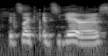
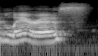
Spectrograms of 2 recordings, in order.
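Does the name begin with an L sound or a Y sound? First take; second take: Y sound; L sound. First: The name begins with a Y sound. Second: The name begins with an L sound. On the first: This is the technically correct Puerto Rican pronunciation. "So it's technically pronounced. ... It's Yaris" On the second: This is the easier version the family uses. "But we've always just said Laris"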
